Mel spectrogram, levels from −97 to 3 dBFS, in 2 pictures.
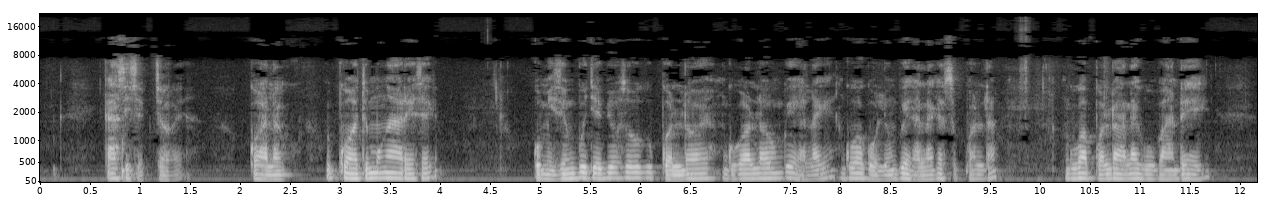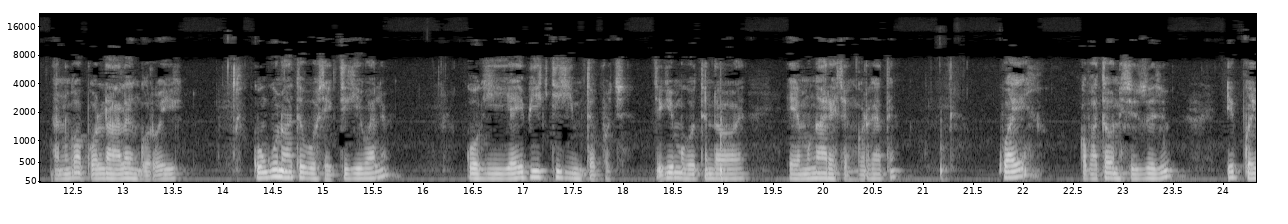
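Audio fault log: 1.29–1.46 s, sudden gain jump: the speech and its background noise fall together by about 8 dB with no fade, then snap back at 1.46 s. The likely cause is a digital gain setting switched between adjacent samples without a ramp, which scales everything at once. On the waveform, the envelope shrinks abruptly into a narrower block with vertical edges. On a spectrogram, that interval is uniformly darker across all frequencies, with sharp boundaries.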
